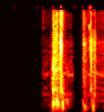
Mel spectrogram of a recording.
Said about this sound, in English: He makes clicky clacky noises on his keyboard.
